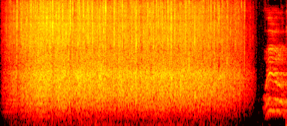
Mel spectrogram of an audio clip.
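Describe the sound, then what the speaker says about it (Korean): Participants at an anniversary commemoration give enthusiastic applause, a loud, dense roar of clapping that swells quickly, holds, then cuts off abruptly before a brief voice follows. "참가자들은 열렬한 박수갈채를 보냈습니다"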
